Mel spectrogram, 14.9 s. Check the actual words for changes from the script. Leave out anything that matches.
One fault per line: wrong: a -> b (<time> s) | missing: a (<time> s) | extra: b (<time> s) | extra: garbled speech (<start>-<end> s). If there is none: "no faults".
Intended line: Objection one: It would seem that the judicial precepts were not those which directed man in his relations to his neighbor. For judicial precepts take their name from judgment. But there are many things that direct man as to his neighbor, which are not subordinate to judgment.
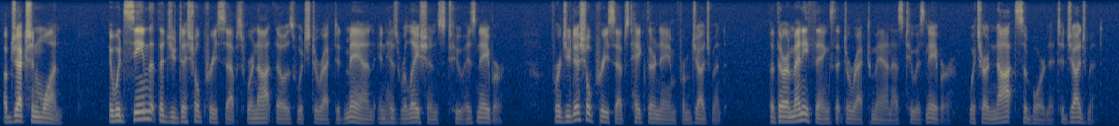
no faults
